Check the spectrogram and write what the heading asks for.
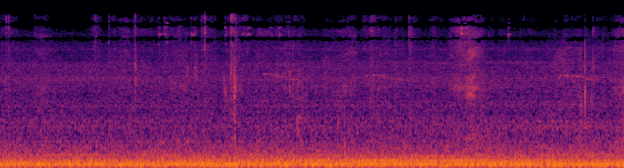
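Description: A steady low mechanical hum, as of a running motor, with a few faint light clicks about two and a half and five seconds in.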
